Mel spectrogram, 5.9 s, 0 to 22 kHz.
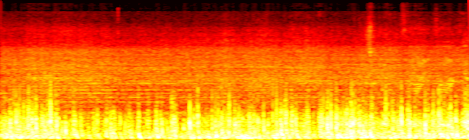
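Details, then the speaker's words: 1956 Zero Fan 1250R after repair, cleaning and pitching all four blades outward: steady rushing air buffeting the mic over an even motor, with no ticking, rubbing or wobble. Quieter than before repair; running smooth. "Now, if you saw my previous video, in your opinion, do you think this sounds a lot better now than it originally did?"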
